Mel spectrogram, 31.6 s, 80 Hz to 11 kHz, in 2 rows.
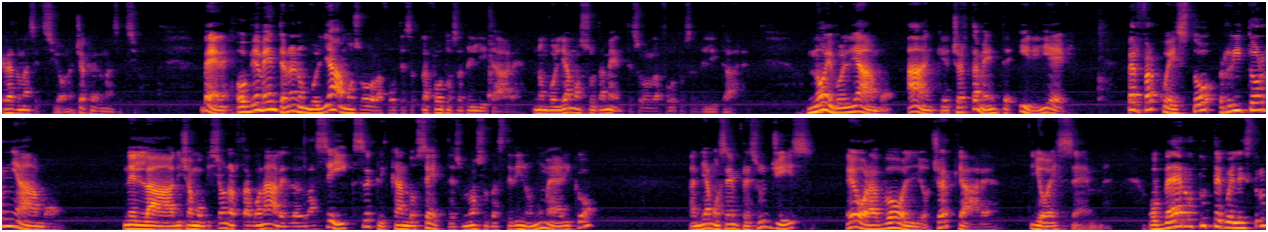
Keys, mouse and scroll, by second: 0.0 shift+middle click, 4.5 middle click, 7.3-8.1 scroll down 3, 8.1-9.0 scroll up 1, 9.0 middle click, 19.4 KP_7, 24.9 click.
